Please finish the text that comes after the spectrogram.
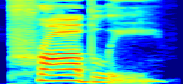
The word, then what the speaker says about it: probably: Probably. 2 syllables in natural speech. The middle syllable is almost always dropped.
